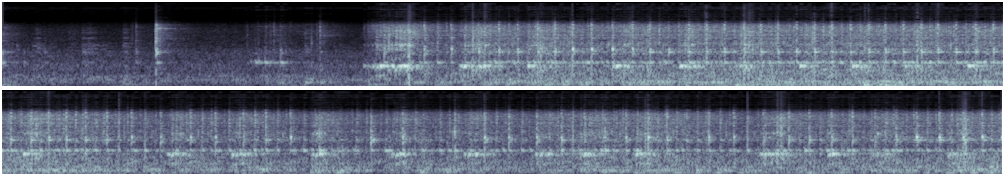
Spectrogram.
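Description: A sewing machine starts up after a quiet moment and runs steadily, stitching double along a handbag zip with a loud, fast, continuous mechanical whir.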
